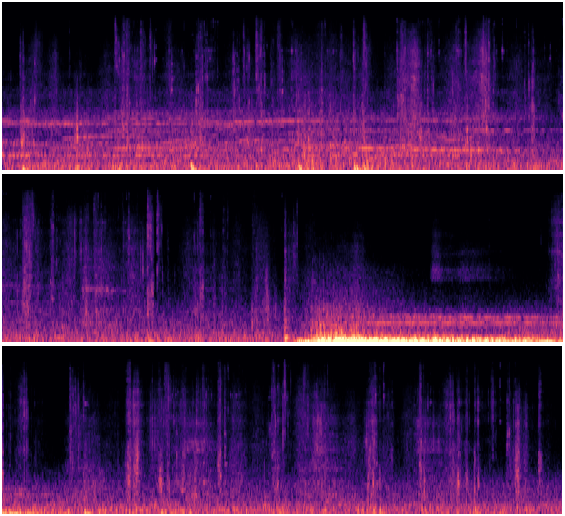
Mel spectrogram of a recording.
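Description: Soft footsteps creep slowly across a hard floor.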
